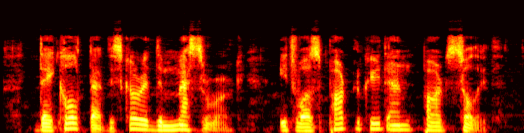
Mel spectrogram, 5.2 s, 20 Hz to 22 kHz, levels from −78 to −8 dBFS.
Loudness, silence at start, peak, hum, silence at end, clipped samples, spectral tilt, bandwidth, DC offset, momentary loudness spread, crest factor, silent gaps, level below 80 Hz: -19 LUFS; 0.35 s; -2 dBFS; none; 0.25 s; under 0.1%; -4 dB/octave; 11 kHz; under 0.1%; 9 LU; 18 dB; none; -48 dBFS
